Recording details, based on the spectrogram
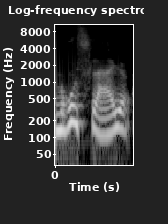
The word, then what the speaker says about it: Bruce Lee: Ça se prononce Bruce Lee à l'américaine.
